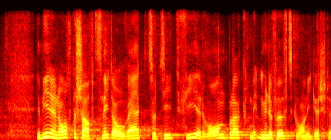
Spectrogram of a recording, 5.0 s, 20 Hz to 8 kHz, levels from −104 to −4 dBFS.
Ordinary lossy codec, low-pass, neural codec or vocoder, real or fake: none; 7.2 kHz; codec, 16 kHz, 4 kbps, X-Codec, HuBERT features, trained on balanced general audio; fake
